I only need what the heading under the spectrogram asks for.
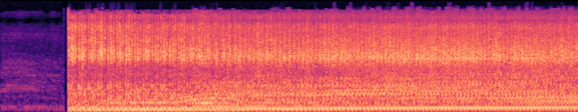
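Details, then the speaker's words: Race car after no-prep racing, with a broken part shooting fireballs from the exhaust and the headers glowing: a loud idle with an uneven, lumpy beat and irregular stumbles, consistent with misfiring cylinders and rough running. "This thing sounds like old man's dump truck after Bucko didn't put the spark plugs back in it."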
